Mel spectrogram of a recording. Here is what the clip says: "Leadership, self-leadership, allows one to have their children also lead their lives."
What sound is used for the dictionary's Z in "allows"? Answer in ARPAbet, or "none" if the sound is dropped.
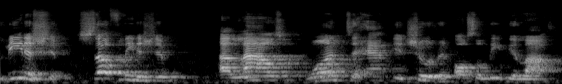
Z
